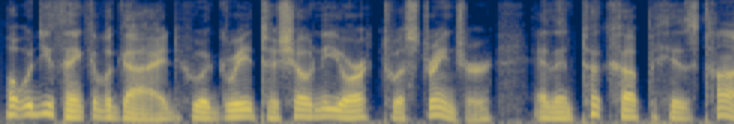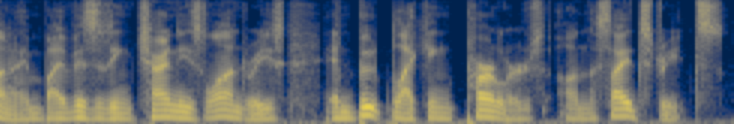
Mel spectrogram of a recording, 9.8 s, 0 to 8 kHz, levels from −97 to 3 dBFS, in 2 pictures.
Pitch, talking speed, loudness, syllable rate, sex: 105 Hz, 210 wpm, -20 LUFS, 4.9 syllables/s, male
